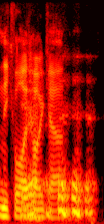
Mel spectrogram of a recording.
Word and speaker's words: Højgaard: And third was Nikolai Højgaard. Is that how you pronounce it? – That is exactly how you pronounce it, Nikolai Højgaard.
